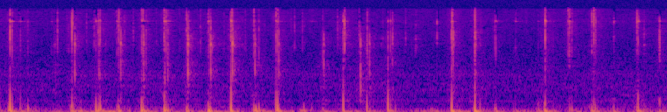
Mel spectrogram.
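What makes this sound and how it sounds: A hollow white frosted plastic lid, sitting on a glass perfume bottle held in the hand, is tapped rapidly with long painted nails. The result is a quick, uneven stream of short, soft, dull clicks with a low, hollow body and almost no ring.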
